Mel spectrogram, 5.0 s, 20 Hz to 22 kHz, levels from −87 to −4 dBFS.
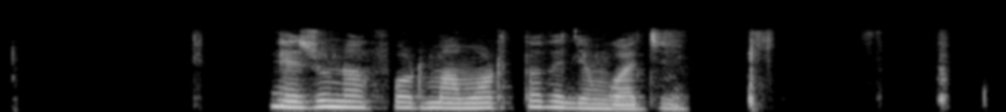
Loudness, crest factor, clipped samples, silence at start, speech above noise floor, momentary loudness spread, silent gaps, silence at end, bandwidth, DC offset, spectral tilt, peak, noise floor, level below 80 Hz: -28 LUFS; 18 dB; under 0.1%; 1.35 s; over 64 dB; 14 LU; 2.57-2.61 s, 3.45-3.73 s, 3.92-4.30 s, 4.42-4.68 s; 0.3 s; 7.8 kHz; under 0.1%; -6 dB/octave; -12 dBFS; under -90 dBFS; -68 dBFS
